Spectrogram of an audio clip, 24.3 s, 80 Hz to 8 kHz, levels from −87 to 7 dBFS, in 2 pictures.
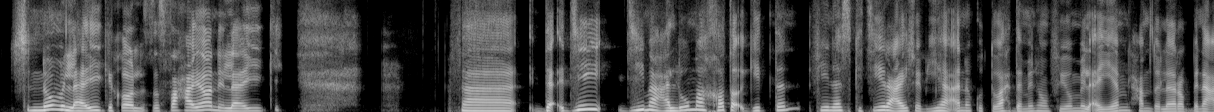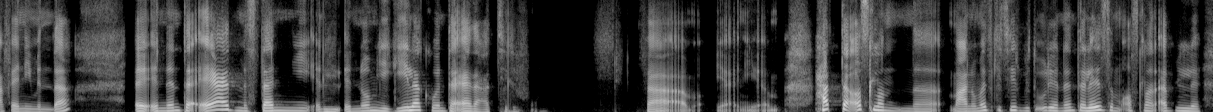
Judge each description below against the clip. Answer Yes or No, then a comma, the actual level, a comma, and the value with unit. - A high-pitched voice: Yes, high, 195 Hz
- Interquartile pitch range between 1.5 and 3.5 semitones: No, average, 4.1 semitones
